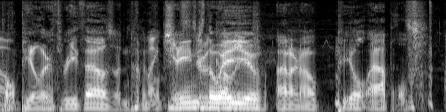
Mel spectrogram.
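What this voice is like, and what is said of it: Low, sultry voice while recovering. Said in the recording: “How does my voice sound?... It's on the road to recovery... You sound like you should be doing late night infomercials... so sultry and seductive”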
